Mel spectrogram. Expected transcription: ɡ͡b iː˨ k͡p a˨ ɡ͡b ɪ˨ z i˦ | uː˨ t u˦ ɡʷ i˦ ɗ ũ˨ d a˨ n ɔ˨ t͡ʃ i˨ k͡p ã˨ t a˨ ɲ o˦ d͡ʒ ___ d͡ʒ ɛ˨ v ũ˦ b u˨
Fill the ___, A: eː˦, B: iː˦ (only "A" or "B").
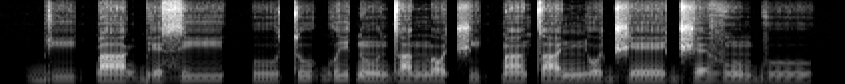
A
